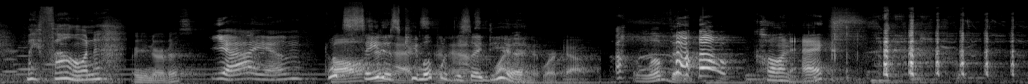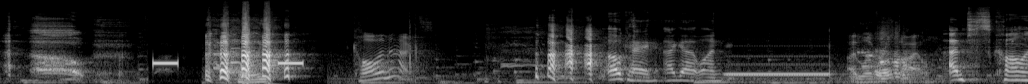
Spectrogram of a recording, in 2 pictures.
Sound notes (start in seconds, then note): 6.2 laughing; 8.7 laughing; 11.8 beep; 12.4 laughing; 15.4 laughing; 17.5 phone ringing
